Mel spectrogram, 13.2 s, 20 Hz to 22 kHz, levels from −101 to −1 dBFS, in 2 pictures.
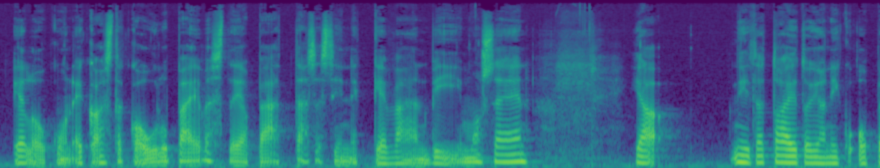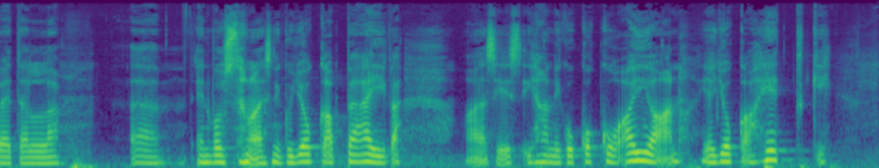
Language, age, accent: Finnish, 30-49, native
